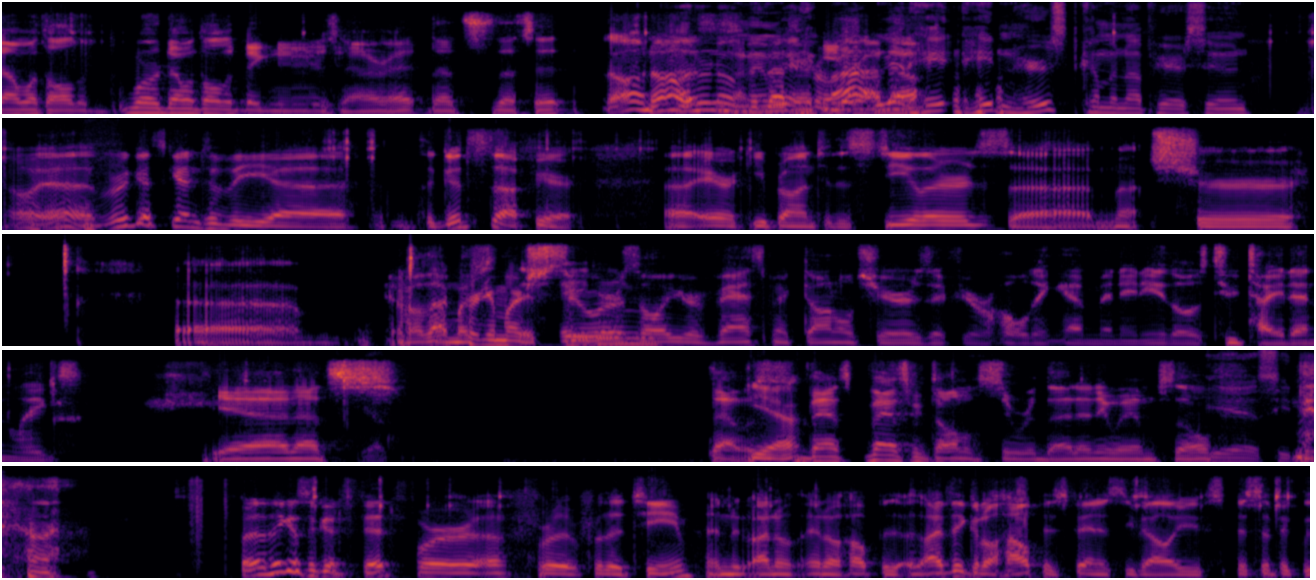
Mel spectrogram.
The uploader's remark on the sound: all get together...on Skype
